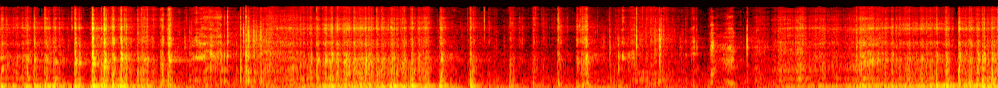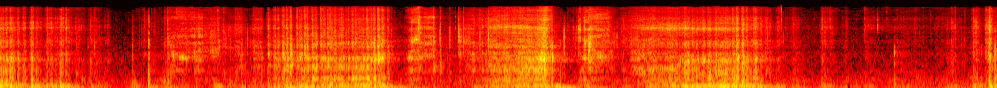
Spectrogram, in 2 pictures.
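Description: A utility knife blade scrapes fine shavings off the edge of a solid, beige, square bar of dry soap held in the hand. The result is a series of bright, rasping, crackly scrapes in short bursts with brief pauses between strokes.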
